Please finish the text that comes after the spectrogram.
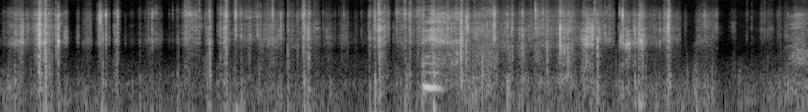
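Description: A pack of trading cards being torn open, its wrapper crinkling and tearing in close, uneven bursts with a brief louder rip midway, amid occasional light handling noise.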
